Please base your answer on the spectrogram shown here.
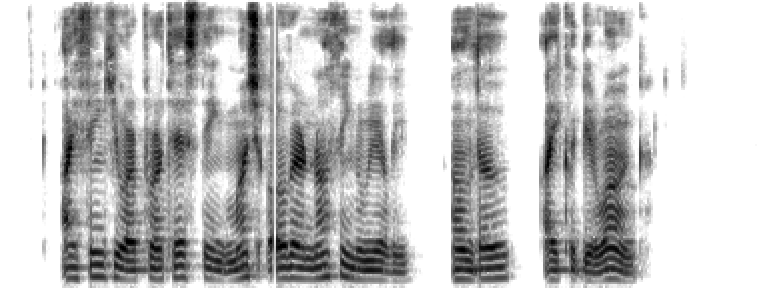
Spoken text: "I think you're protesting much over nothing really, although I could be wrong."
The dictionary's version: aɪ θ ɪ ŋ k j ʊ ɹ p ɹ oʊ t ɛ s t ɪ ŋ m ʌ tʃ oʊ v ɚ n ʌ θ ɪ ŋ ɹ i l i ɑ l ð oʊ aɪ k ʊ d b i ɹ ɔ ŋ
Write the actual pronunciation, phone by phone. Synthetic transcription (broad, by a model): aɪ θ ɪ ŋ k j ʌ ɹ p ɹ oʊ t ɛ s t ɪ ŋ m ʌ tʃ oʊ v ɚ n ʌ θ ɪ ŋ ɹ i l i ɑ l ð oʊ aɪ k ʊ d b i ɹ ɔ ŋ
